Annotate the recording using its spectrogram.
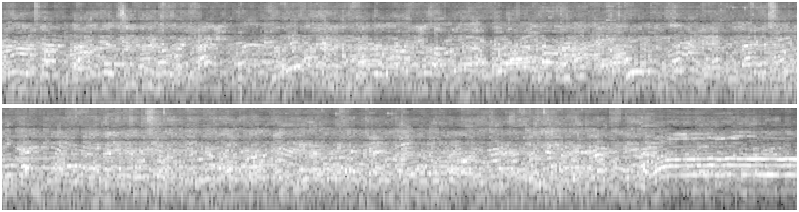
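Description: A crowd of people talks and cheers nearby.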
